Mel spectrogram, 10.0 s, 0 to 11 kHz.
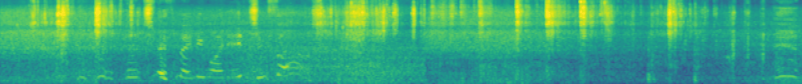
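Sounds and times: wind blowing on microphone: 0:00.0 - 0:10.0
footsteps crunching on pebbles: 0:00.3 - 0:01.8, 0:03.9 - 0:09.0.

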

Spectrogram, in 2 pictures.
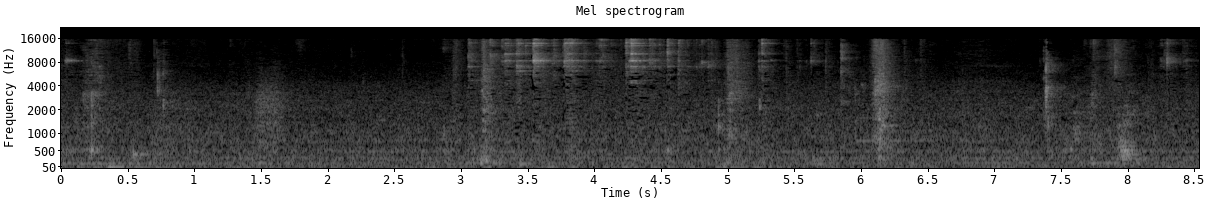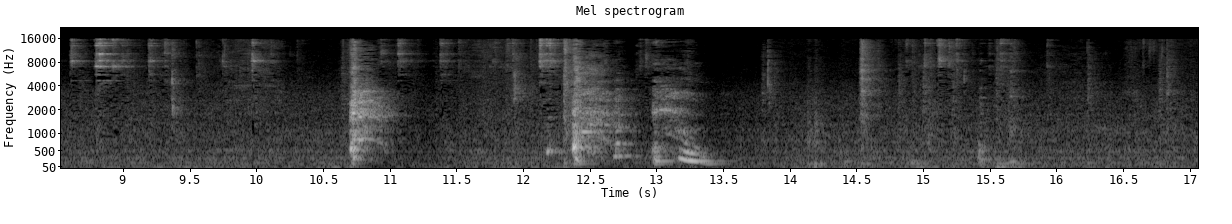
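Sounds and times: chewing: 0:00.1 - 0:00.9.

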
